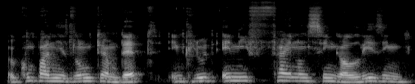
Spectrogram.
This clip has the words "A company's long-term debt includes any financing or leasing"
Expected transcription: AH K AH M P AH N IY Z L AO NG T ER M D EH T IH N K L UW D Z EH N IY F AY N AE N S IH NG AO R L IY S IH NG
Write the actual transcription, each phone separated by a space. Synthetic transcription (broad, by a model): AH K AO M P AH N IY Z L AO NG T ER M D EH T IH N K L UW D EH N IY F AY N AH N S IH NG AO L L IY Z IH NG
